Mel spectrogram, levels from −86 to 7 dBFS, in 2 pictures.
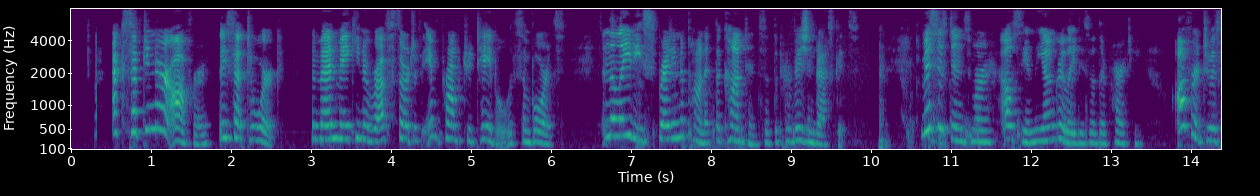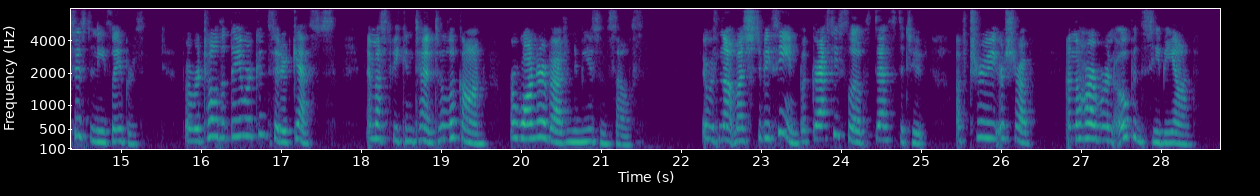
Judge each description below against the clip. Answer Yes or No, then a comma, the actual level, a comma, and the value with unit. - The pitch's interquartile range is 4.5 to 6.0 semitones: Yes, average, 5.1 semitones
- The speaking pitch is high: Yes, very high, 265 Hz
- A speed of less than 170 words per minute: No, average, 190 wpm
